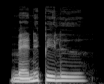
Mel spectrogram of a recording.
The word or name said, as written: mandebillede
